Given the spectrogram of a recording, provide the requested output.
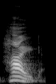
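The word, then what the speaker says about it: heart: देखिए इ ए है तो जब दो वोवेल एक साथ रहते हैं तो कभी-कभी ये साइलेंट भी हो जाते हैं। तो इ को साइलेंट कीजिएगा। ए से आ की मात्रा टी का ट लिखेंगे और आर को यहां पे रेफ लगा देंगे। हो जाएगा एच ई ए आर टी हार्ट।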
